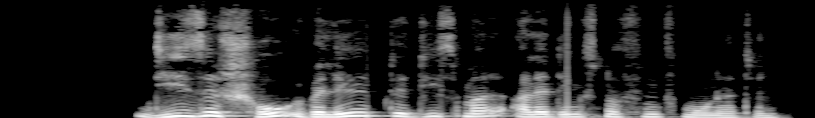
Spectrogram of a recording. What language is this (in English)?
German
